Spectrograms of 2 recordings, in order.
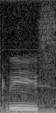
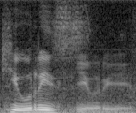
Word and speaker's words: QRIS: Baca aja Kris gitu. Kris ya, Kris. Karena saya sempat belakangan ini orang sedang memperdebatkan itu. QRIS atau Kris. Kalau saya sih nyebutnya dulu QRIS. Tapi sekarang semenjak dikonfirmasi bacanya adalah Kris, saya nyebutnya Kris.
